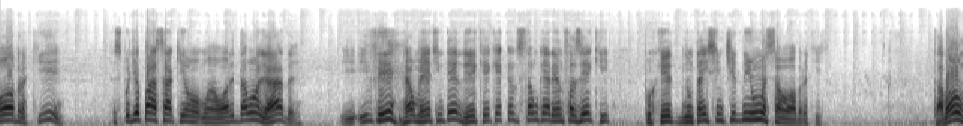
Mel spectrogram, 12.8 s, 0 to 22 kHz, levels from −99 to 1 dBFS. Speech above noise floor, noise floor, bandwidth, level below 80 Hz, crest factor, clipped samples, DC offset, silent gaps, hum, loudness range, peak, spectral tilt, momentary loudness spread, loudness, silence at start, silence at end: 36 dB; -54 dBFS; 9 kHz; -56 dBFS; 14 dB; under 0.1%; under 0.1%; none; none; 3 LU; -6 dBFS; -7 dB/octave; 14 LU; -19 LUFS; 0 s; 0 s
